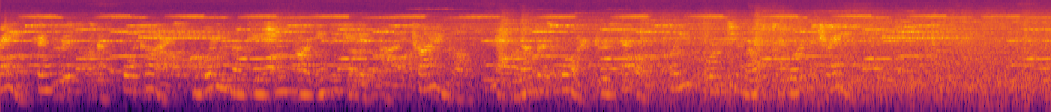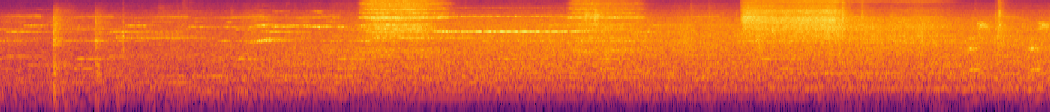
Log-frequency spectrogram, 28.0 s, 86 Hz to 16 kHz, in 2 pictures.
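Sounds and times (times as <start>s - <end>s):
electric train rolling: 8.6s - 28.0s.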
